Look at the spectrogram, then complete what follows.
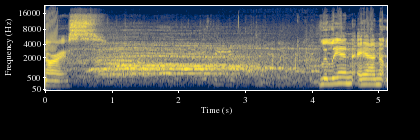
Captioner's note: audience cheering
